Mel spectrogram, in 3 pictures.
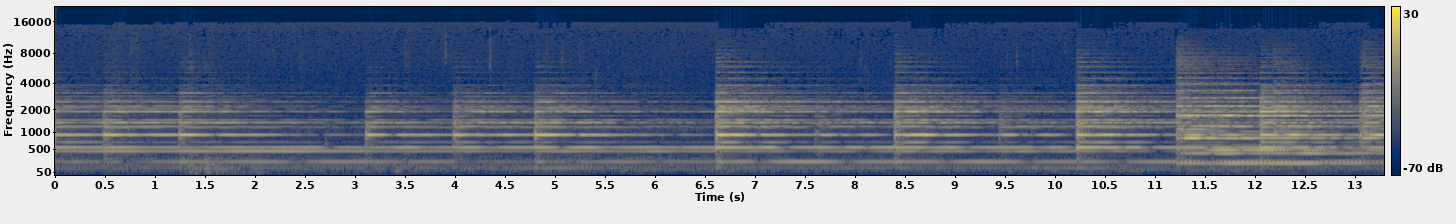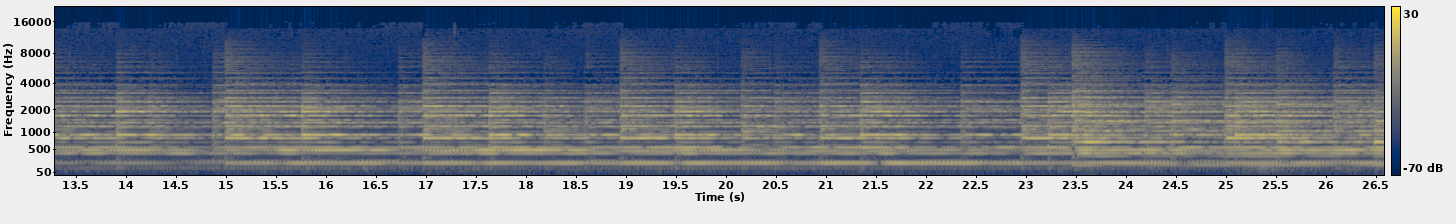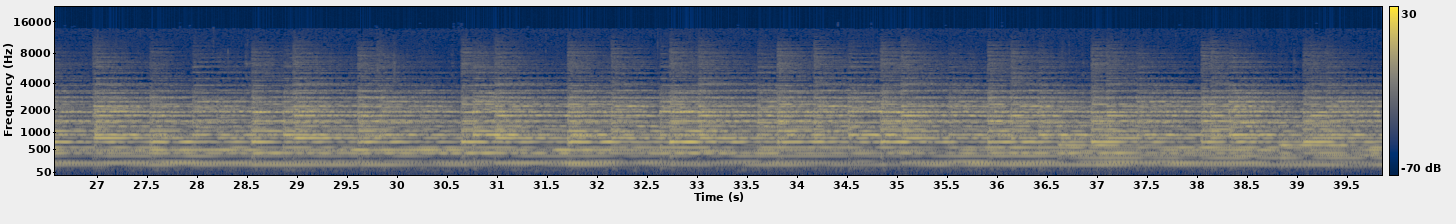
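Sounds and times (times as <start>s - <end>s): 
several church bells pealing together: 0.0s - 39.8s.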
